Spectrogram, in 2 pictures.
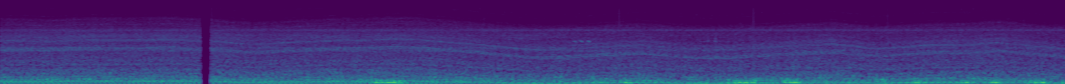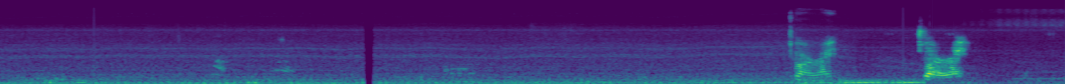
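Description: A heavy armoured vehicle's engine rumbles and whines steadily as it drives.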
